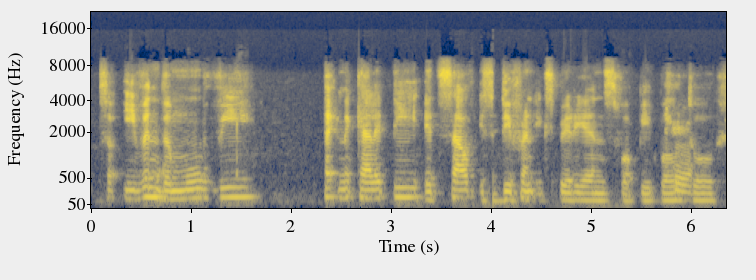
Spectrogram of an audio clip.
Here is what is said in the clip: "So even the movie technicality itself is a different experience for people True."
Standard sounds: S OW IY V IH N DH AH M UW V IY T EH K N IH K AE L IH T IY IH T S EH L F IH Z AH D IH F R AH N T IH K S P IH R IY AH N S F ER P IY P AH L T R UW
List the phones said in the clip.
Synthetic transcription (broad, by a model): S OW IY V IH N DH AH M UW V IY T EH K N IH K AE L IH T IY IH T S EH L F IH S AH D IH F R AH N T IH K S P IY R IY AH N S F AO P IY P AH L T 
